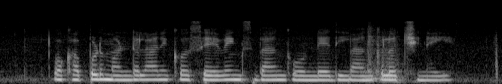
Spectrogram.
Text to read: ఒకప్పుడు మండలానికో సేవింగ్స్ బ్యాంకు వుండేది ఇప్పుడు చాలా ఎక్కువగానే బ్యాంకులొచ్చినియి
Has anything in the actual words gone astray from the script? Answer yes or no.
yes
